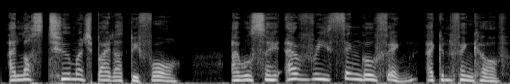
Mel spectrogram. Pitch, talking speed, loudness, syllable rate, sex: 200 Hz, 200 wpm, -19 LUFS, 5.1 syllables/s, male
